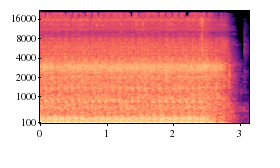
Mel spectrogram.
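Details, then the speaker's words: 2006 Polaris Phoenix 200 after starter replacement: small single-cylinder idles with an even, steady putter, no knocks or misses, then shuts off cleanly; starts "like butter", normal idle. "Alright, key on, parking brakes on, starter. Look at that."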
